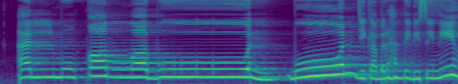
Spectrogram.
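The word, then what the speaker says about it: المقربون: Huruf ra dibunyikan secara tafkhim karena ra-nya ini berbaris di atas yaitu baris fathah. Cara membacanya ditebalkan, pangkal lidah dinaikkan. Al-muqarrabun.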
